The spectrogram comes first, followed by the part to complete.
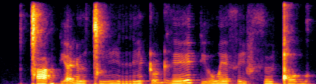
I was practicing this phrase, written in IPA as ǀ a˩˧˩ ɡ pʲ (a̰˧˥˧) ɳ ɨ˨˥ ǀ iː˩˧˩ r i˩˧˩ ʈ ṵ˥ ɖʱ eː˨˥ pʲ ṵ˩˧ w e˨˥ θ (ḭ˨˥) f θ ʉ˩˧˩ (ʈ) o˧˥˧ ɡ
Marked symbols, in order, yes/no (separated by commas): yes, yes, no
